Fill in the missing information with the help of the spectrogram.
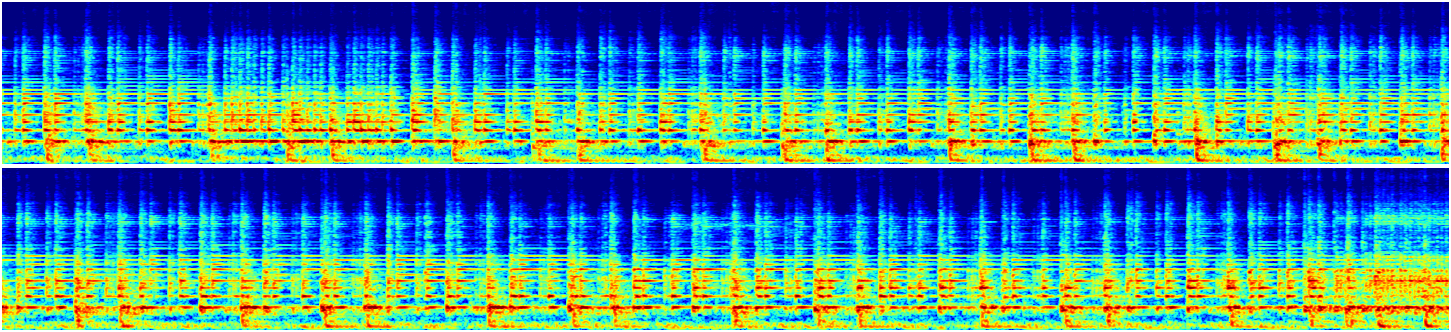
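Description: Lezim troupe music: fast, steady drumming on large drums with the metallic jingle of many lezims, over a held drone that does not change.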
